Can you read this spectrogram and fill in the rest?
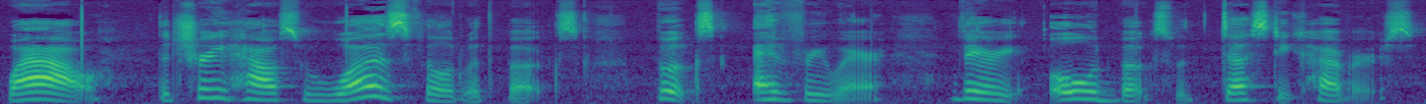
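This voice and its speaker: A woman reading a children's bedtime story aloud in a deliberate, expressive way. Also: a little high. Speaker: storybook reader.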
